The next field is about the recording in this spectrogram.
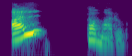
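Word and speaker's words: الْقَمَرُ: তাহলে আল কামারু, দেখেন আল উচ্চারণ করলাম এবং কামারু, কাফের উপরে কোনো, কফের উপরে কোনো সাদ্দা দিইনি, কিন্তু দেখেন শামসি ওই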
